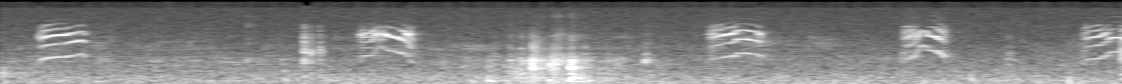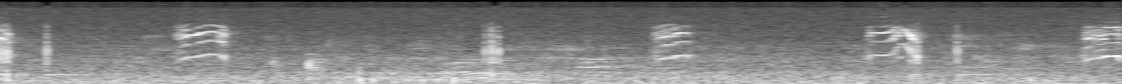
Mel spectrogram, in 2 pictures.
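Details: Young conin songbird in long chattering bouts while learning sounds. Thin down-slurred chirps repeat at uneven intervals of one to two seconds. Brief rustling knocks come midway, over low background noise.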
